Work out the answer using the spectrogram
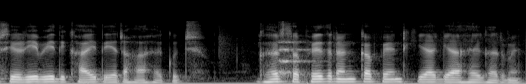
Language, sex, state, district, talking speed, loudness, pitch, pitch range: Hindi, male, Jharkhand, Deoghar, 195 wpm, -16 LUFS, 115 Hz, 105-120 Hz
